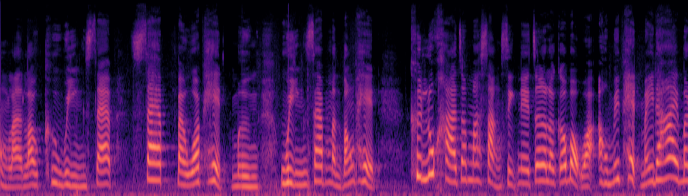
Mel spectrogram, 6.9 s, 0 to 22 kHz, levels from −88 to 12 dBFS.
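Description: At 2.42 s the speech and its background noise step up together by about 5 dB, stay at that raised level until 2.88 s, then drop straight back. This is a sudden gain jump, likely from a digital gain setting applied without a ramp. Unlike a speaker getting louder, the noise floor rises with the speech. Unlike automatic gain control or compressor pumping, there is no gradual attack or release. The level changes abruptly at both edges.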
